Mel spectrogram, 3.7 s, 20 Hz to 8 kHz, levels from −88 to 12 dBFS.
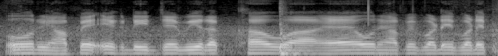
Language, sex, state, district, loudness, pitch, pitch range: Hindi, male, Haryana, Charkhi Dadri, -15 LUFS, 130 Hz, 125-130 Hz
